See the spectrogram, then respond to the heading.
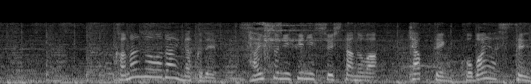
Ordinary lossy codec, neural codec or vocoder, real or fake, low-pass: none; none; real; 7.2 kHz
